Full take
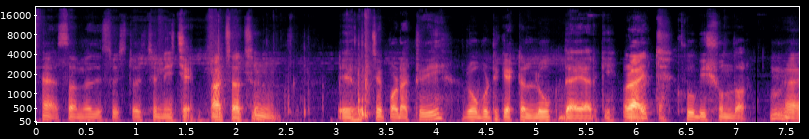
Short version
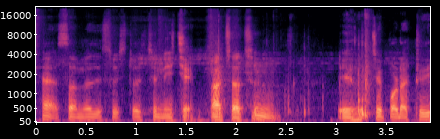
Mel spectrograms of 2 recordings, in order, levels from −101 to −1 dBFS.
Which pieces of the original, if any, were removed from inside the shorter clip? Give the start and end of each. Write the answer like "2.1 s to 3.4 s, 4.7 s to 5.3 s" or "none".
none

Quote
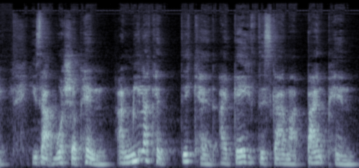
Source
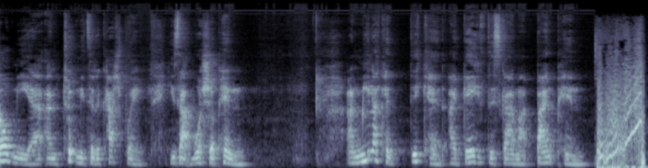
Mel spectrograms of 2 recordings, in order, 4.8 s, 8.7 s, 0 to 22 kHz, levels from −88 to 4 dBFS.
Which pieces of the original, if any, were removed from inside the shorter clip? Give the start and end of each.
3.3 s to 4.5 s

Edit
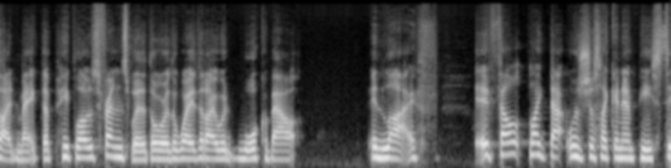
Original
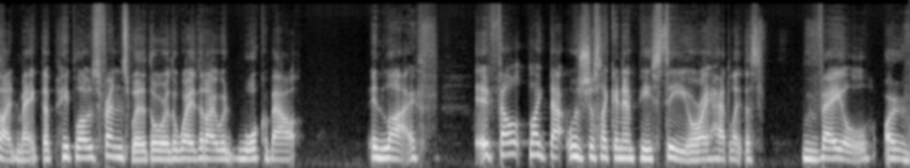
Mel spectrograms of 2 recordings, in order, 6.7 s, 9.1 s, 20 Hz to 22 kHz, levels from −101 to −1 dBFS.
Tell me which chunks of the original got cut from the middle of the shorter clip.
none

